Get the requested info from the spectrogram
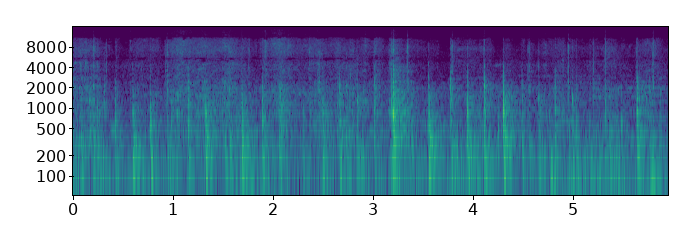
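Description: A small white box and its packaging being opened and handled by hand: a run of irregular clicks, taps and crinkles, several a second.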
